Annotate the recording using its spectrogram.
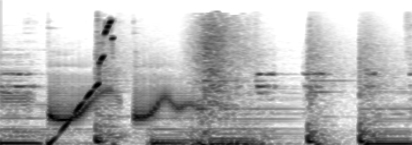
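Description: Upbeat intro jingle with a steady bass beat, topped by a cartoon sound effect whose pitch rises sharply about half a second in.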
